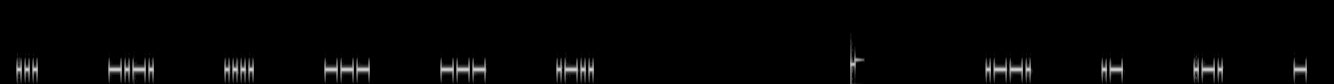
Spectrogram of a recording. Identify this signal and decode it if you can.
Morse code, heard as a keyed tone, about 30 wpm, spaced as for 10 wpm, 700 Hz. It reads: SCHOOL PART
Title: 6x Character Spacing - Top 300 Words - 30wpm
